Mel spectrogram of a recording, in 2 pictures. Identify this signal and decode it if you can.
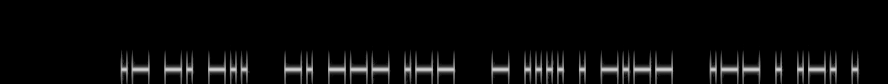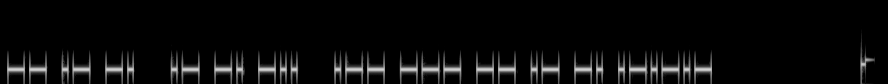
Morse code, heard as a keyed tone, about 22 wpm, 700 Hz. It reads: AND NOW THEY WERE MAN AND WOMAN.
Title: Sentences from Top 1100 Words 22wpm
